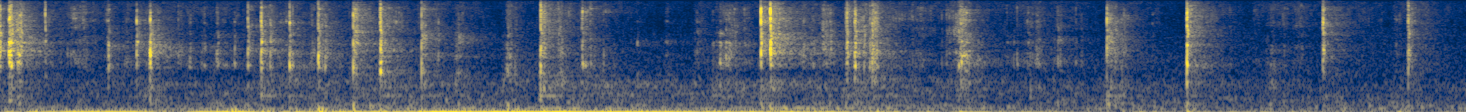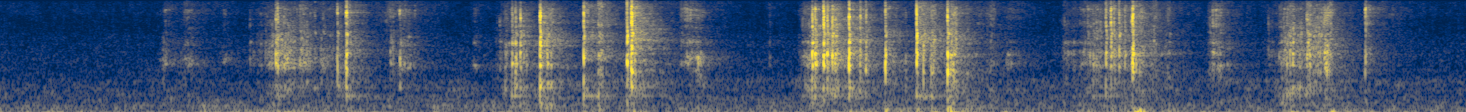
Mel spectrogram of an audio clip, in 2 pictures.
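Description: A metal utility knife blade scrapes a small, solid pink-painted gypsum brick with pink grid remnants. Dry, bright, gritty rasps come in short strokes and bursts with quiet gaps between them. A low steady hum sits under the first few seconds.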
